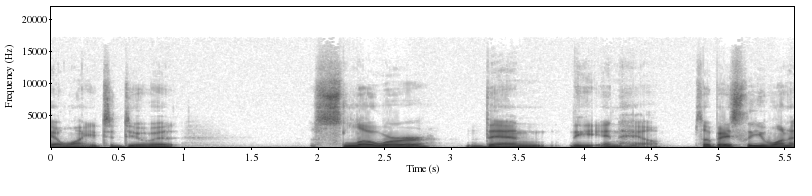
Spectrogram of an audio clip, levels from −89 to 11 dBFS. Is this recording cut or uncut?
uncut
